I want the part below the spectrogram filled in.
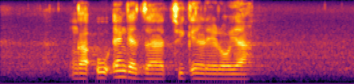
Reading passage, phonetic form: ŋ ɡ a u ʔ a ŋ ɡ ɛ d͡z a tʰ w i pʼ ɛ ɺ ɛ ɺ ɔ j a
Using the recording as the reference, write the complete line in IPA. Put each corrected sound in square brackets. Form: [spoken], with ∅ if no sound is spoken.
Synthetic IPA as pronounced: ŋ ɡ a u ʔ [ɛ] ŋ ɡ ɛ d͡z a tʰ w i [kʼ] ɛ ɺ ɛ ɺ ɔ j a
